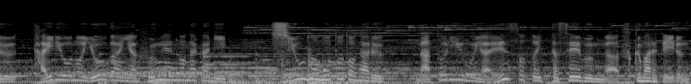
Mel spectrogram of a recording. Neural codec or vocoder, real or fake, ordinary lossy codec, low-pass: none; real; none; 7.2 kHz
